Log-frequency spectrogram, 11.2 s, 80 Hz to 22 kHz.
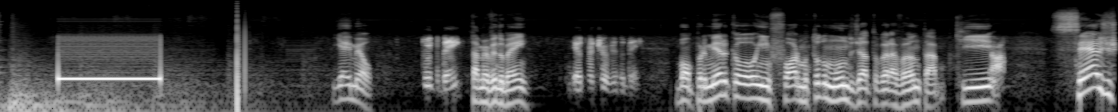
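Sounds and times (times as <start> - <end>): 
telephone ringback tone as a call is placed: 0.6 - 1.7
speech: 3.4 - 11.1.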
